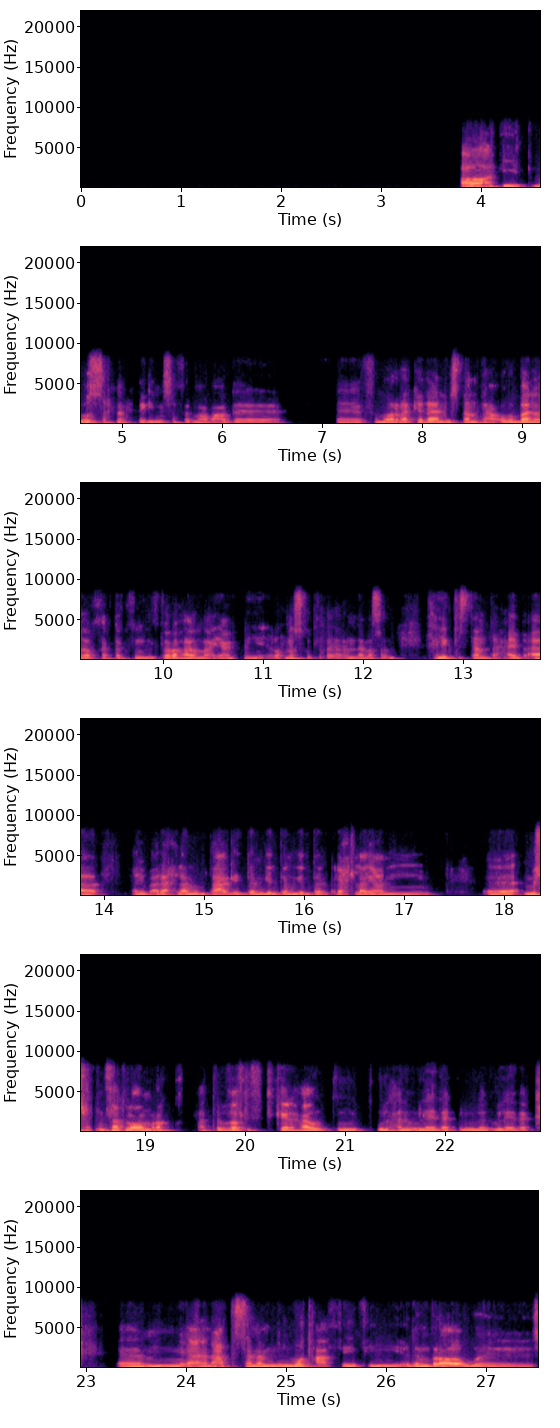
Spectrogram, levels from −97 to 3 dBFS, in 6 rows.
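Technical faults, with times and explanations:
Throughout: Opus voice compression. Heavy damage at about 10 kbps leaves the speech muffled, hoarse and robotic. A wideband SILK coder crudely approximates the excitation.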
